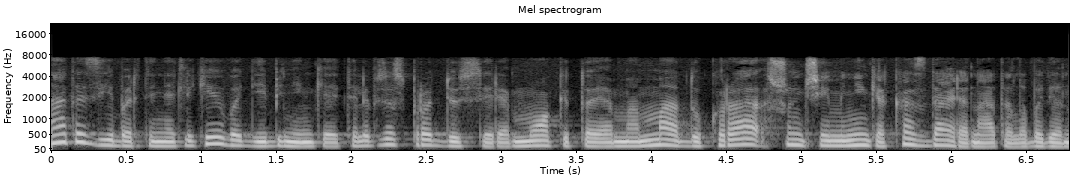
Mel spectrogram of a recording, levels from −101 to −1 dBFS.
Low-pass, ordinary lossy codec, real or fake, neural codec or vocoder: 7.2 kHz; MP3, 64 kbps; real; none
